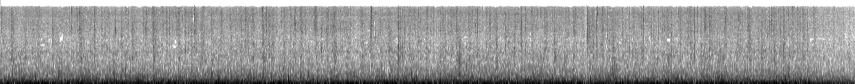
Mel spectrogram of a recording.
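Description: Fire sound effect: a loud, steady low rumble with fine crackling throughout.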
